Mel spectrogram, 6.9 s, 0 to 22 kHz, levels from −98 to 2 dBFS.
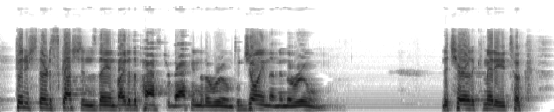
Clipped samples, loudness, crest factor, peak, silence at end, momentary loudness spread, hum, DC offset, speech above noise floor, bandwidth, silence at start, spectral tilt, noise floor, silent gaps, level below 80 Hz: under 0.1%; -12 LUFS; 12 dB; 0 dBFS; 0.3 s; 7 LU; none; under 0.1%; 49 dB; 7.4 kHz; 0.2 s; -6 dB/octave; -61 dBFS; none; -58 dBFS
